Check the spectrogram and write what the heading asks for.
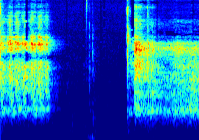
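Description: Electronic battle sound effect from the toy tank's small speaker, played at the press of its button: a burst of harsh noise lasting under a second, a short silence with a faint click, then another noisy effect starting sharply about a second and a half in and carrying on.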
